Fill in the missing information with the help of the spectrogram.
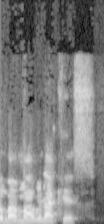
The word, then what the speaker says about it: Marinakis: Uh, Evangel Marinel, is it pronounced? I'm useless. – Evangel Marinakis.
